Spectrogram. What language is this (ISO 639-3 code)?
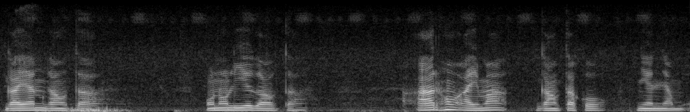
sat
